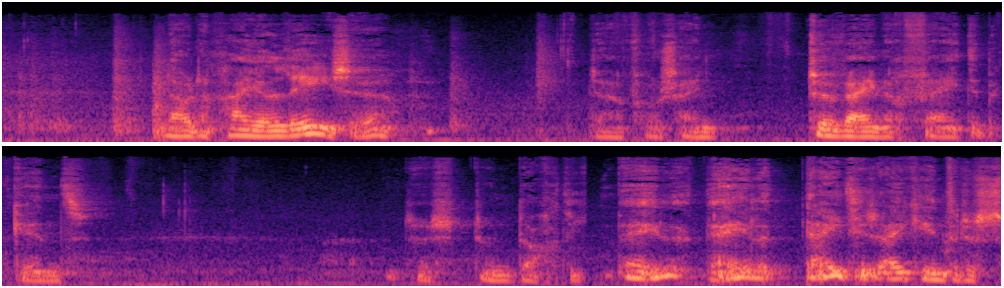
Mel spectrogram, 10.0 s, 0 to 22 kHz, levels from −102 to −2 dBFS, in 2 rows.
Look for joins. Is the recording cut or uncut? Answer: cut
